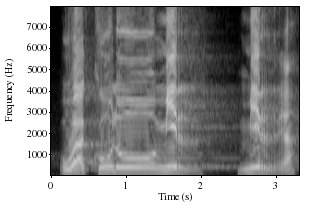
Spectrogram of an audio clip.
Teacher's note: huruf nun sukun langsung menghilang apabila bertemu dengan huruf ro yang berharokat tasdid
